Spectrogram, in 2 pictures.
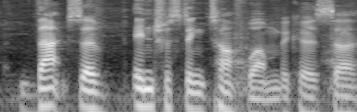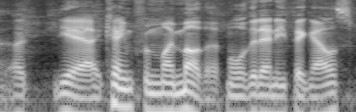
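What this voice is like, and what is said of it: English accent, southern and eastern England. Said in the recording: “where did your accent come from? ... a combination of different places in the UK, the south of England, the east of England, and now in Cambridge ... a mixture of all of those joined together ... It's very good. It's different than my southern drawl.”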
